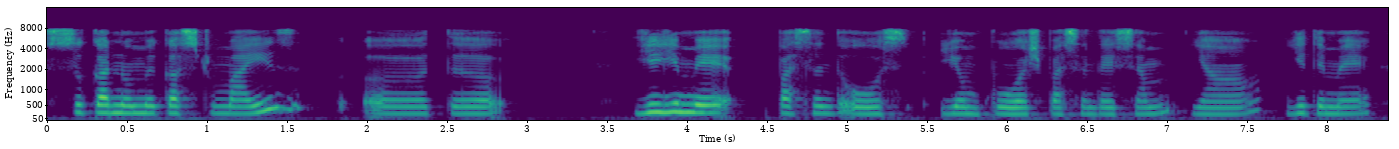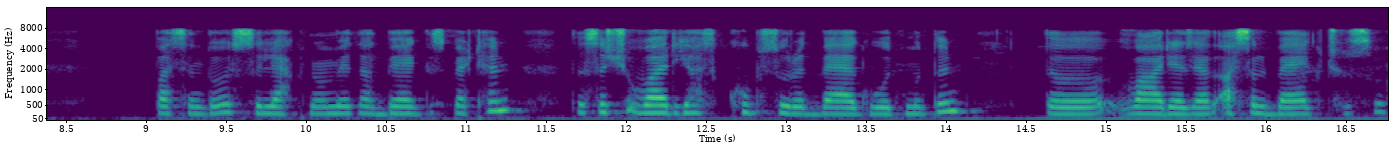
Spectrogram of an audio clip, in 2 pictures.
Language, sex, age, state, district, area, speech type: Kashmiri, female, 18-30, Jammu and Kashmir, Baramulla, rural, spontaneous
